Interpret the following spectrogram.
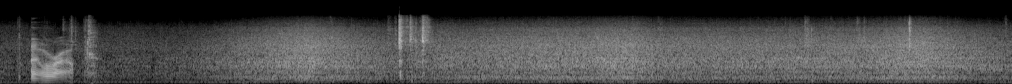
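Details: Cheap Galaxy box fan on final test run after switch repair: soft steady rush of air that gently swells and eases, no rattle, ticking or scrape; runs smoothly.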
